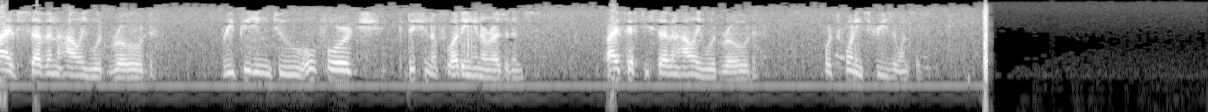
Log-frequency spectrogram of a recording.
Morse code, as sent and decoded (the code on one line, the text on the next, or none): none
